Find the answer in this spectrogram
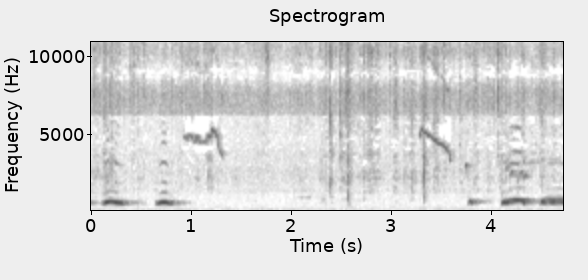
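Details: Young spotted dove chicks being hand-fed: low, hoarse, buzzy notes in short bursts, a pair at the start, then silence, then three quick bursts near the end, with faint thin squeaks above.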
